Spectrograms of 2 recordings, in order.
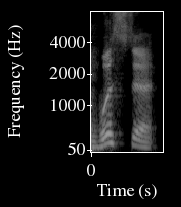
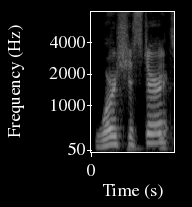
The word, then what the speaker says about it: Worcester: Yeah, but the Worcester in Ohio is actually spelled the way Worcester is pronounced.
